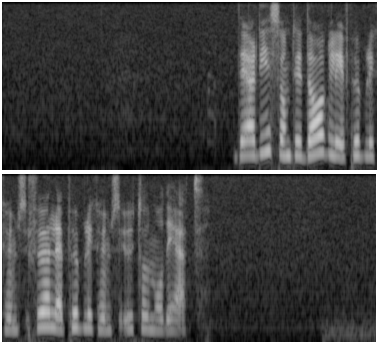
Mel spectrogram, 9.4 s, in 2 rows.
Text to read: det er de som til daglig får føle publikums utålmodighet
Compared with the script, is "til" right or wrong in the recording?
right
